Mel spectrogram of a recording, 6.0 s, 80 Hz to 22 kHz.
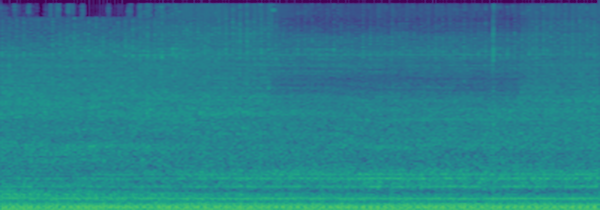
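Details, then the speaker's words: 1984 Toyota Camry DLX with under 100k miles, idling and revved with the door open: a loud, low throbbing with a raspy, puffing edge at about three beats a second. Exhaust leak, louder than it should be. "It has an exhaust leak. It's not supposed to be that loud. So, my apologies. Probably should get that fixed."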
